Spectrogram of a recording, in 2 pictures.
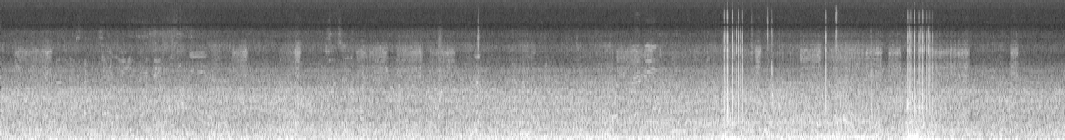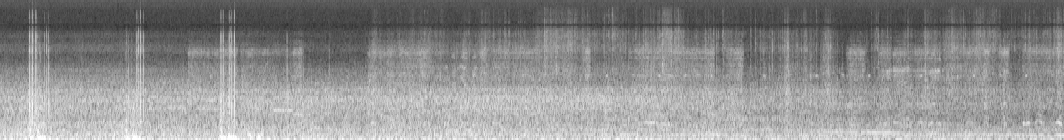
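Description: Road noise inside a moving car: a steady low rumble of tyres and engine. Five sharp knocks in the middle stretch, as the wheels hit bumps or joints in the road surface.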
